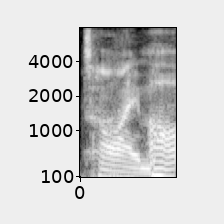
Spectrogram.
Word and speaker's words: thyme: he was saying it wrong, but he kept calling it thyme instead of time.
